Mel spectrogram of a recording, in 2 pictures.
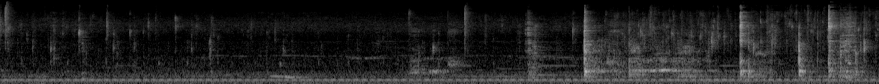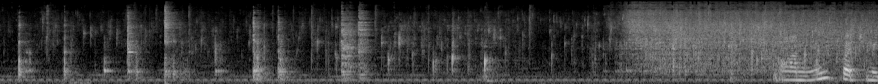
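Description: Onions frying in a pan with coriander and cumin powder for a mushroom and cashew curry, a steady sizzle with stirring clatter throughout, swelling into a loud, hissing fry near the end.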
